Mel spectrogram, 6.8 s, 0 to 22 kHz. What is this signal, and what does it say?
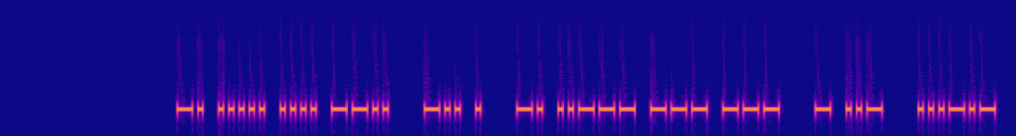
Morse code, heard as a keyed tone, about 34 wpm, 700 Hz. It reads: N5HZ DE N2OO TU <SK>
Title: Practice QSO - Exchange 4 - Ending - 35wpm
